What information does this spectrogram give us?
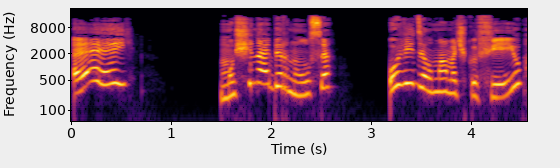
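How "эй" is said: high, short hail; calling out. A narrator's reading. Fairy mum to man on next roof, calling out. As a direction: hail them high to get attention. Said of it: "окликнула она его".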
